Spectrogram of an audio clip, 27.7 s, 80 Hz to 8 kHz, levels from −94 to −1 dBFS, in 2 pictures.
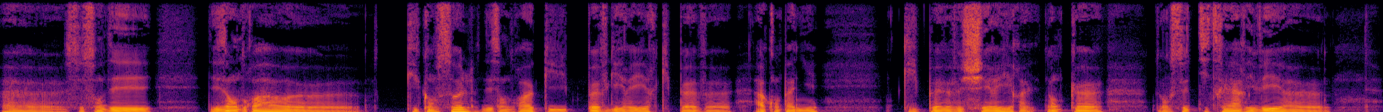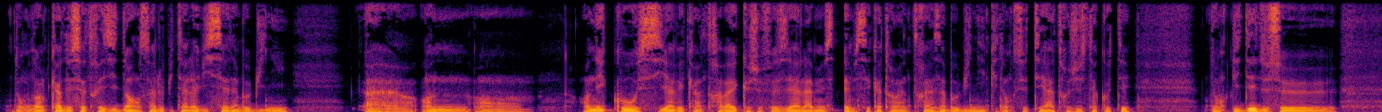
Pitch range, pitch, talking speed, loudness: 90-105 Hz, 95 Hz, 150 wpm, -24 LUFS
